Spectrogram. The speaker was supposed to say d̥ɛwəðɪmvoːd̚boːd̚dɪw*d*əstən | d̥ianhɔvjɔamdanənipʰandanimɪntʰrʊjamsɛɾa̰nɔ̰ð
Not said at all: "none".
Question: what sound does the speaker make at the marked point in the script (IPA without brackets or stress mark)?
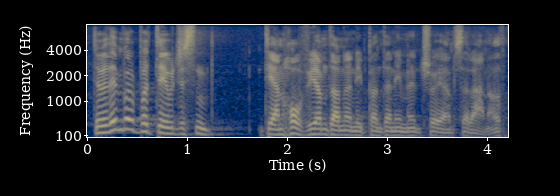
d͡ʒ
